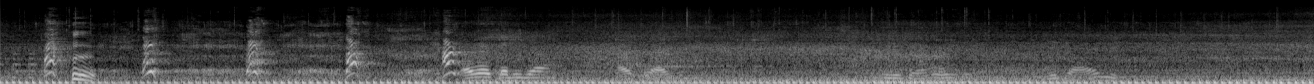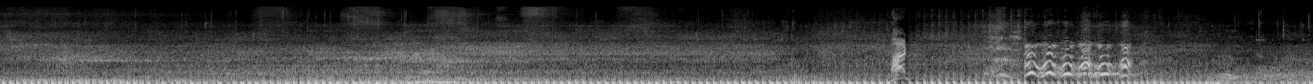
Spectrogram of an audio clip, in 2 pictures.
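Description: A steady low rumble of a motorbike moving along while a Dogo Argentino runs beside it on a leash. There is a short laugh about five seconds in, and the dog gives a short wavering cry near the end.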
